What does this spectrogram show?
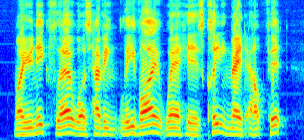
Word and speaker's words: Levi: so just realized that levy's name is supposed to be pronounced levi at least in the anime so uh yeah from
